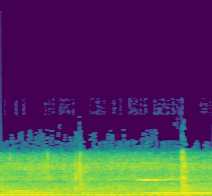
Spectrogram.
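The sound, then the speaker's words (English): Photo print dryer running in a darkroom, a steady, even mechanical whir with a faint tonal hum and a couple of soft clicks, unchanging throughout. “Kill that dryer, will you?”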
